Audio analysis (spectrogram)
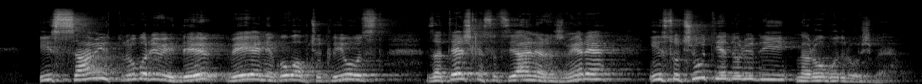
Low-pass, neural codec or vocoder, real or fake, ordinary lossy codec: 14.4 kHz; vocoder, 44.1 kHz, 128 mel bands every 512 samples, BigVGAN v2; fake; none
